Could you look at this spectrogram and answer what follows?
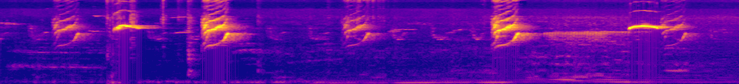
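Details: Canary hen calling to a male with bright, sharp chirps about one second apart and thin whistled tails, over a low background hum.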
